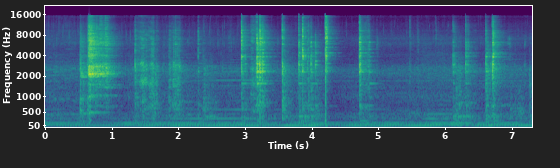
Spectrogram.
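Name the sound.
mashing cooked brinjal in a pan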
